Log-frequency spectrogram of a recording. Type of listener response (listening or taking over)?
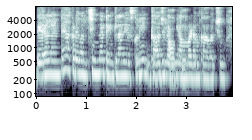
listening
